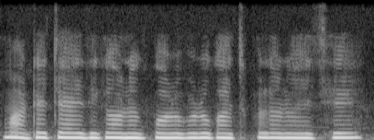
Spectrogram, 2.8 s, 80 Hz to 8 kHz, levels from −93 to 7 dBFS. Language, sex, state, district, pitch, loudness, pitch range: Bengali, female, West Bengal, Cooch Behar, 240 Hz, -11 LUFS, 235-245 Hz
